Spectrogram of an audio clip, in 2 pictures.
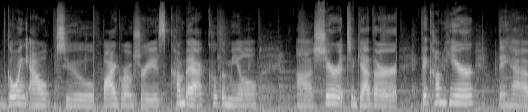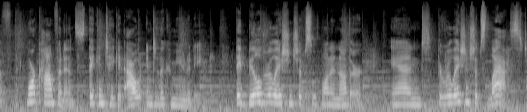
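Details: Adult woman speaking; normal speech.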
